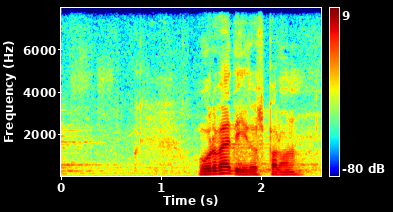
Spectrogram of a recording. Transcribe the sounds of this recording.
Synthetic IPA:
uɾvɛd̪iːd̪uspɑlun

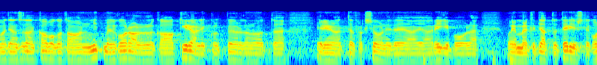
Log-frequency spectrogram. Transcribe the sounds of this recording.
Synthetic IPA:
mɑt̪eɑnse̞d̪̥ɑet̪̚kɑwb̥ɑko̞d̪̥ɑo̞nmit̪ˑmelko̞rːɑlkɑkiɾjɑlikˑult̪̚pø̞ːrd̪̥unud̪̥ | e̞ɾine̞vɑt̪ːˑe̞frɑk̚tsio̞ːnid̪̥e̞jɑjɑɾiːɡ̥ipo̞ːle̞ | vɤjmelikːˑet̪e̞ɑt̪ːˑud̪ːe̞ɾisu̥st̪eko

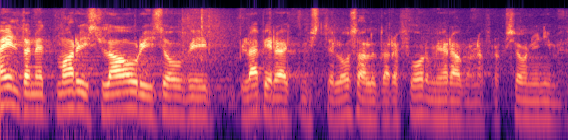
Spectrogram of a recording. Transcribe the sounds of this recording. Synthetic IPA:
æjld̪ɑne̞t̪ːˑmɑɾislɑwɾiso̞ːvib̥ | læbiɾæːkˑimist̪e̞lo̞sɑle̞d̪̥ɑɾe̞fo̞rmie̞ɾɑko̞nːɑfrɑkt̪sio̞ːnʲinimes

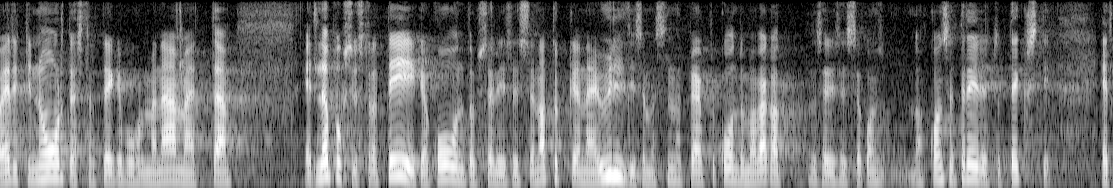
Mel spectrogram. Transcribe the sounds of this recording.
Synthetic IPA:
e̞ɾit̪ːˑino̞ːrt̪e̞st̪rɑt̪ːˑe̞ːɡiɑpuɦulme̞næemeet̪ː | e̞t̪lɤ̞pːˑuksjust̪rɑt̪ːe̞ːɡ̥iɑko̞ːnd̪̥ub̥se̞lʲːise̞sːenɑt̪ːukːe̞ne̞yld̪̥ise̞mɑst̪ːsimɑ̥peɑbko̞ːnd̪umɑvæɡ̥ɑse̞lːis̬e̞sːeko | no̞hko̞nse̞nt̪re̞ːɾit̪ːˑud̪̥̚t̪e̞kst̪i | e̞t̪

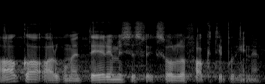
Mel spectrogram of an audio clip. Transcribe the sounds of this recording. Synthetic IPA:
ɑɡ̥ɑʔɑ̰rɡ̥ume̞nt̪ːˑe̞ːɾimisesvɤjkso̞lːɑfɑ̰kt̪ipɤɦine

